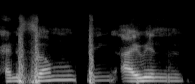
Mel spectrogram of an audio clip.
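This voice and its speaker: A man with an Indian accent giving unscripted feedback as a speech evaluator, halting and repeating himself as he searches for words. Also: fairly high pitch, steady tone, darkish tone, a little hiss or hum, rough recording. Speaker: speech evaluator at a public speaking club. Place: online video call.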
